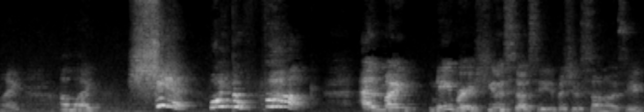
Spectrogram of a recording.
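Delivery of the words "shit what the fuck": very high, very loud, shrill, drawn-out panicked screaming. Retelling the moment the phone started dinging in their room, retelling their own screaming. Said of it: "And I'm fucking screaming".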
